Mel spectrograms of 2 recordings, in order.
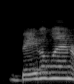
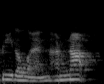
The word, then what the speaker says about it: betalain: in the plant that's called betalain or betalain. There's people pronounce it different ways, but that is what makes the color of it.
